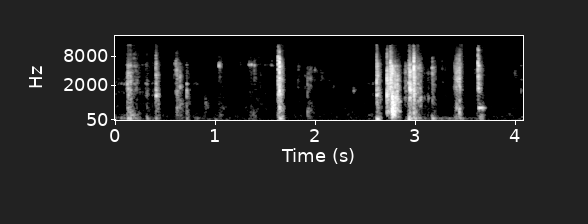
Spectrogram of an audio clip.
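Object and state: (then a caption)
Dry soap bar being shaved. A hand-sized, solid tan-orange bar of dry soap is held in the hand and shaved with a metal knife blade, sending long, crumbly shavings piling onto a concrete surface. About eleven short, dry, bright scraping crunches come in irregular bursts, each stopping almost instantly with no ring.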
